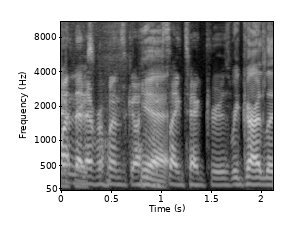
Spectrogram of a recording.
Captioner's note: voiceover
